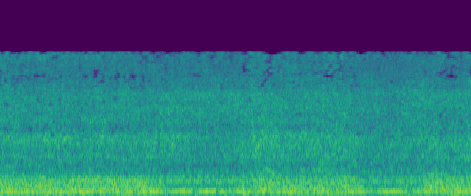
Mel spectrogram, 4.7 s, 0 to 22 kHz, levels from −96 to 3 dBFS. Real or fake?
fake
